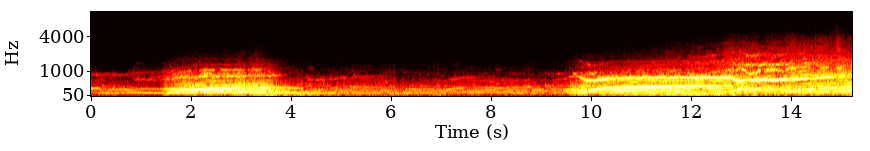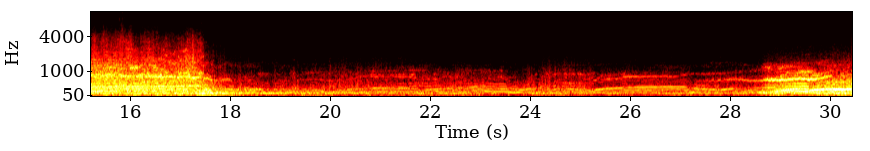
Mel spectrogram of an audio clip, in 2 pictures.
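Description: Drift car engine revving hard in bursts while the car slides, heard from a roof-mounted camera. There is a short burst about two seconds in, a long one of about eight seconds from about ten seconds in with tyre hiss on top, and another near the end. Between the bursts the engine drops back to a lower, steadier note.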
